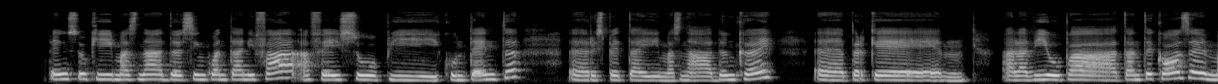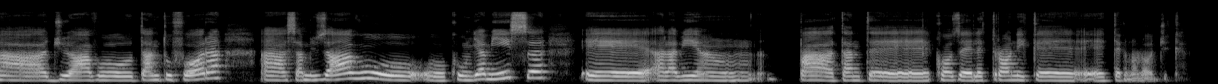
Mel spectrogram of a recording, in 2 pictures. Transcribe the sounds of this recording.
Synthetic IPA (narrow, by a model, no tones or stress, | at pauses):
pɛnsukimaznad̪siŋkwant̪anifaa̰fɛjsupikunt̪ɛnt̪ | rispɛt̪ːaimaznad̪əŋkœj | peɾkɛ | a̰laviupat̪ant̪ekɔzemad͡ʒyavut̪ant̪ufɔːɾa | asamyzavu | kunʎamis | ea̰laviə | pat̪ant̪ekɔzeːlet̪ːɾɔnikeːt̪ekno̰lɔ̰d͡ʒike̥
